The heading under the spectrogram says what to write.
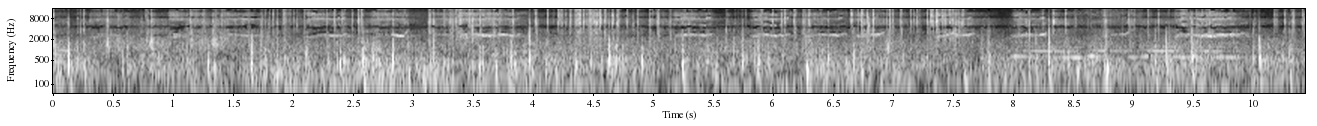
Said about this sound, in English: In Guatemala, there's a tradition of setting off fireworks on Christmas, so that's what we see here.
